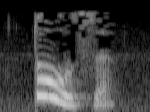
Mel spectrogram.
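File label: "肚子", Mandarin Chinese; chinese flashcards; hsk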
